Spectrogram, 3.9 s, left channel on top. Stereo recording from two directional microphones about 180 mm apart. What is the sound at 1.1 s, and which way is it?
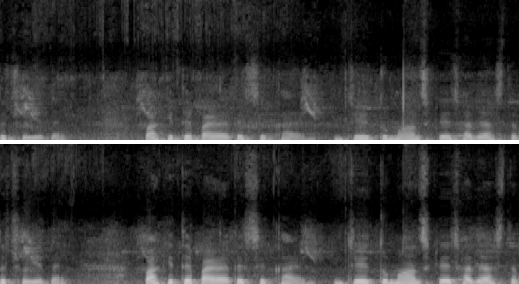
A woman's voice, 10° right (ahead or behind).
